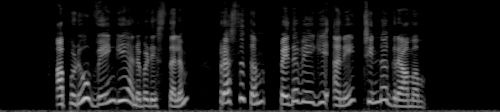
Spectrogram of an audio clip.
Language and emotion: Telugu, neutral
